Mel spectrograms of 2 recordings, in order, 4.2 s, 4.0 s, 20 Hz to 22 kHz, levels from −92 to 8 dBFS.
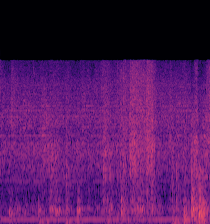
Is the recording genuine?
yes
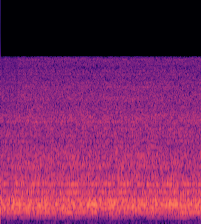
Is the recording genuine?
yes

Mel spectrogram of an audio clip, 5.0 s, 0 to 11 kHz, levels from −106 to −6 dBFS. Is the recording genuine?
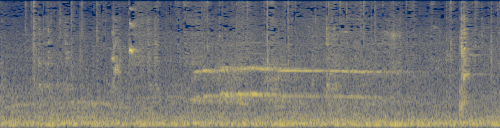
yes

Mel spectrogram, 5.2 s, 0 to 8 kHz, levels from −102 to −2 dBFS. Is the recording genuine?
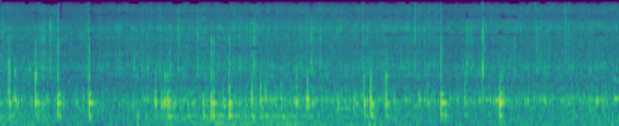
yes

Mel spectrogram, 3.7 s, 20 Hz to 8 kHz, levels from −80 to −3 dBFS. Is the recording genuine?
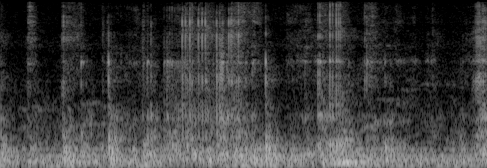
yes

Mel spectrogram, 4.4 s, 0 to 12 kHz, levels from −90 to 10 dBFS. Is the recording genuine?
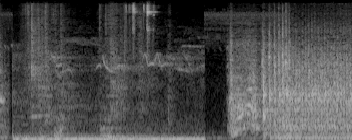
yes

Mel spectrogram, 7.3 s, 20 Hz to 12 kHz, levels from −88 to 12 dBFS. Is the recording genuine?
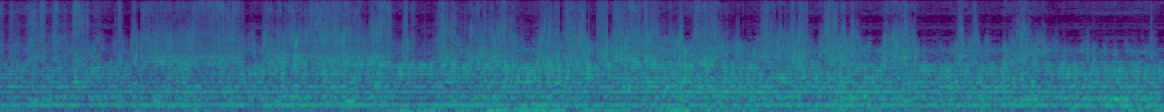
no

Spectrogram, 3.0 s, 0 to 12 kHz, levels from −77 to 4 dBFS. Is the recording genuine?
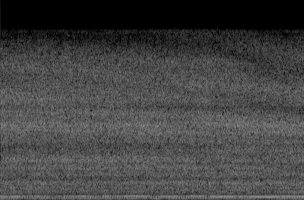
yes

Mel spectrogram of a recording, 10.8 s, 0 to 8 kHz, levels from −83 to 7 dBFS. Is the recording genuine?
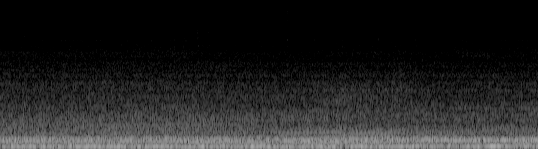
yes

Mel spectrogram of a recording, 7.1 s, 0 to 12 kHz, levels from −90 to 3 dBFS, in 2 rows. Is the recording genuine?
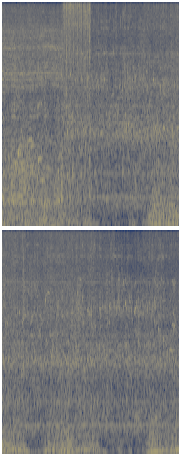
no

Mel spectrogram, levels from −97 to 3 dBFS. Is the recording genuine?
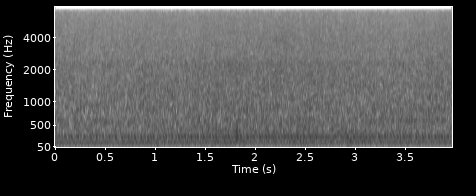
yes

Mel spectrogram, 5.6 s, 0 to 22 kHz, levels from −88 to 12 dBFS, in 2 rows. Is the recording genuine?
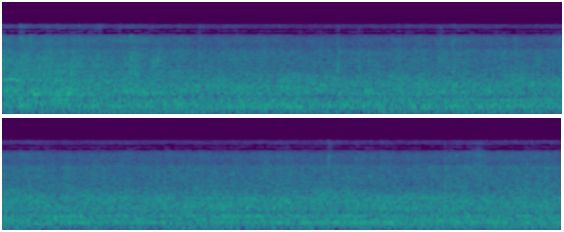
yes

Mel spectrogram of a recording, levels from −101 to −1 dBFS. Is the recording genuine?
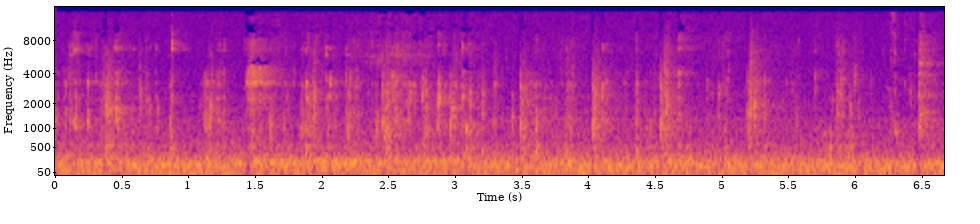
yes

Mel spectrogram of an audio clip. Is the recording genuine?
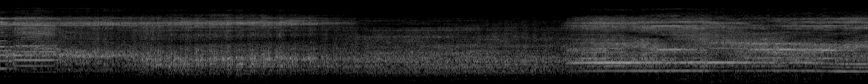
no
